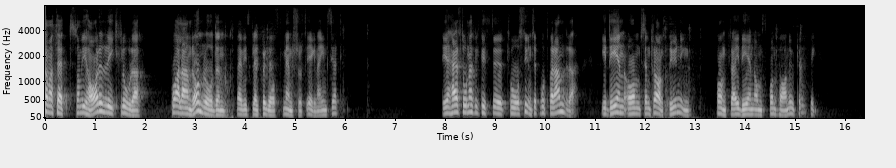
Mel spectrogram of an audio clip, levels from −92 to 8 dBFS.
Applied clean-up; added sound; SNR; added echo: neural mask model DeepFilterNet 3.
